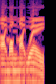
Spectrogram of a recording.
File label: on my way, espeak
